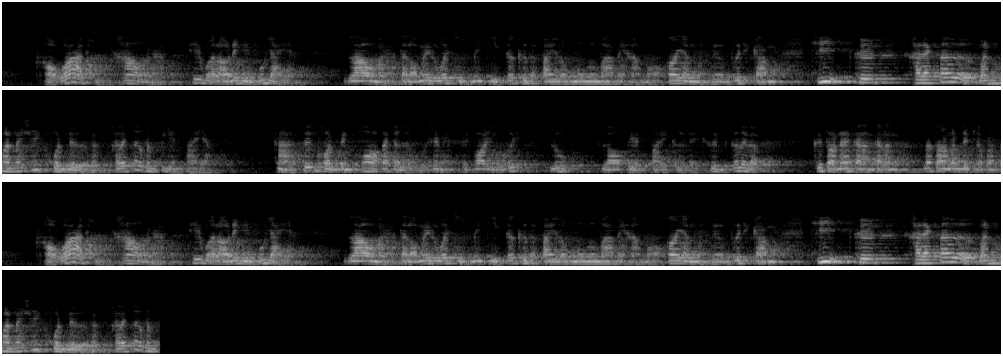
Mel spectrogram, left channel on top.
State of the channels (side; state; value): right; drops out; at 11.6 s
